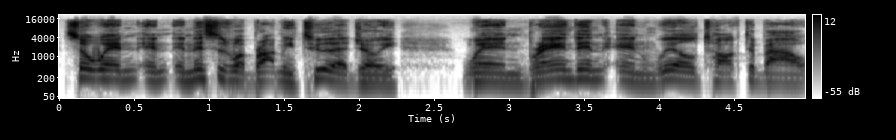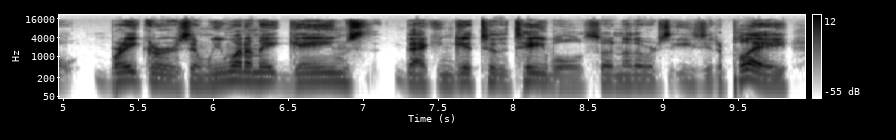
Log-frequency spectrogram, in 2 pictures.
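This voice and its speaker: A man in his forties hosts a call-in show, chatting casually and telling stories. His medium-pitched voice moves at a moderate pace, captured in studio quality with no room sound.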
